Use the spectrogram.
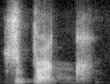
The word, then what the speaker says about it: Čapek: I think it's pronounced Čapek, but I'll double check on that.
